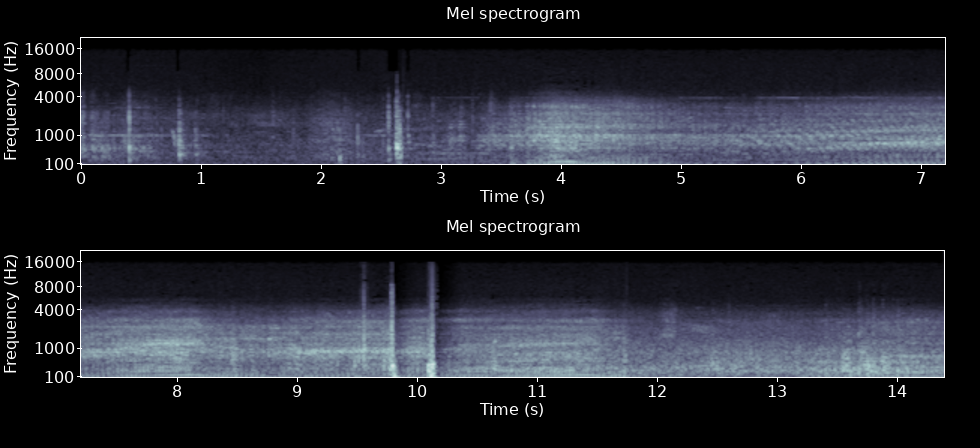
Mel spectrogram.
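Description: Motorcycle pulling away and riding along a street. A few light clicks and knocks come first. About three and a half seconds in, the engine's rumble and wind noise start suddenly and carry on steadily, and a couple of sharp knocks come near ten seconds.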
